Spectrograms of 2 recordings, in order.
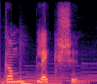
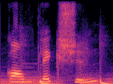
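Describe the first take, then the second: First: The stress is on the second syllable. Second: The stress is on the first syllable. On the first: The speaker calls it right. "the stress is on the second syllable" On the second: The speaker calls it wrong. "It's not complexion"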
